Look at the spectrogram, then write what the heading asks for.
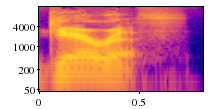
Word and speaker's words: Gareth: From the Headgum Studios in beautiful Silver Lake, it's Segmental, starring Gareth Reynolds. On today's show, Sorry, an interview Josh. with what's up? Sorry. Gareth. It's Welsh.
